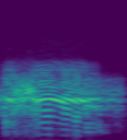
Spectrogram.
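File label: "affirm", English; Ka-50; Wingman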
